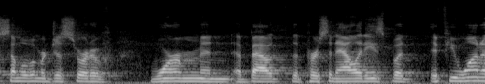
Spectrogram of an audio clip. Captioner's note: none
